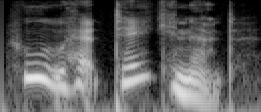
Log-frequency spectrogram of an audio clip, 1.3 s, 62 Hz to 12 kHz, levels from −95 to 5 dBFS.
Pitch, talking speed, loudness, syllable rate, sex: 220 Hz, 185 wpm, -17 LUFS, 5.2 syllables/s, female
